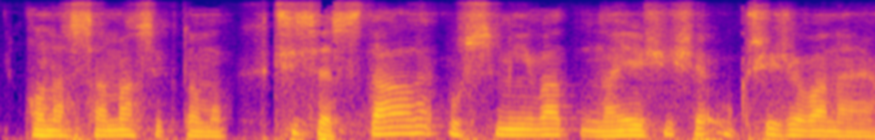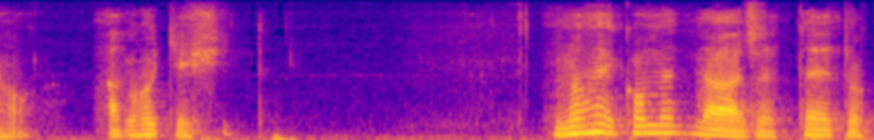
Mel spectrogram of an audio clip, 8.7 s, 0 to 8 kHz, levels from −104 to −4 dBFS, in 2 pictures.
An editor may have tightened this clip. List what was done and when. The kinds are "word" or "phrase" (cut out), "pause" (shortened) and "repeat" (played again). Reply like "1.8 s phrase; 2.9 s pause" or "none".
1.1 s word; 5.0 s word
